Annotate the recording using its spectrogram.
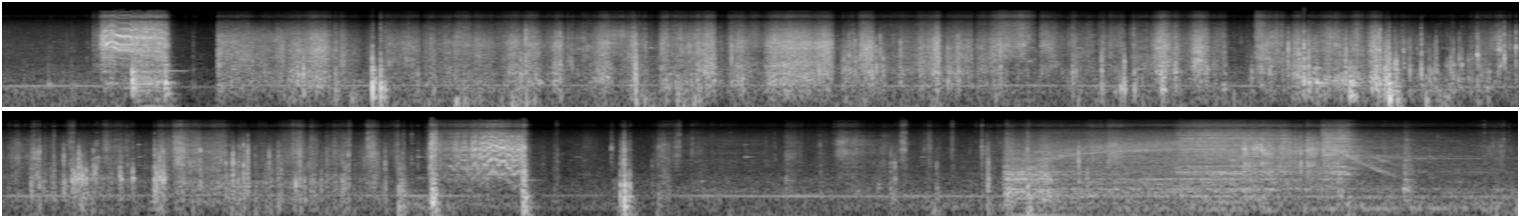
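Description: A DeWalt cordless drill-driver runs in short loud bursts, about a second in and again near twenty seconds, with crackling and rustling of plastic sheeting and tarpaulin being handled in between. Near the end there is a longer whirring run of several seconds.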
